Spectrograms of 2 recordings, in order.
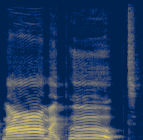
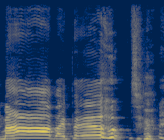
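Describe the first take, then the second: First: Put-on high, slow, loud toddler voice; drawn-out proud child; little kid announcing. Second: Put-on high, loud synthetic child voice; canned electronic toddler announcement; robot app voice. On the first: Friend's daughter calling out to mom, toddler voice. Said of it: "their daughter is like". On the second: Litter box app alerting its owner, robotic kid voice. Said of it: "an app that, like, is literally like".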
